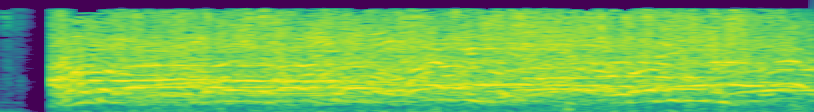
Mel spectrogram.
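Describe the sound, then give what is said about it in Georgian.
A courtroom crowd in Tbilisi cheers and shouts at a judge's decision. The roar of many voices starts abruptly and stays loud and dense throughout, with shouts and chatter blended together. “ასეთი ოვაციებითა და შეძახილებით შეხვდნენ მოსამართლე გიორგი დარახველიძის გადაწყვეტილებას დარბაზში მყოფი ადამიანები.”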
